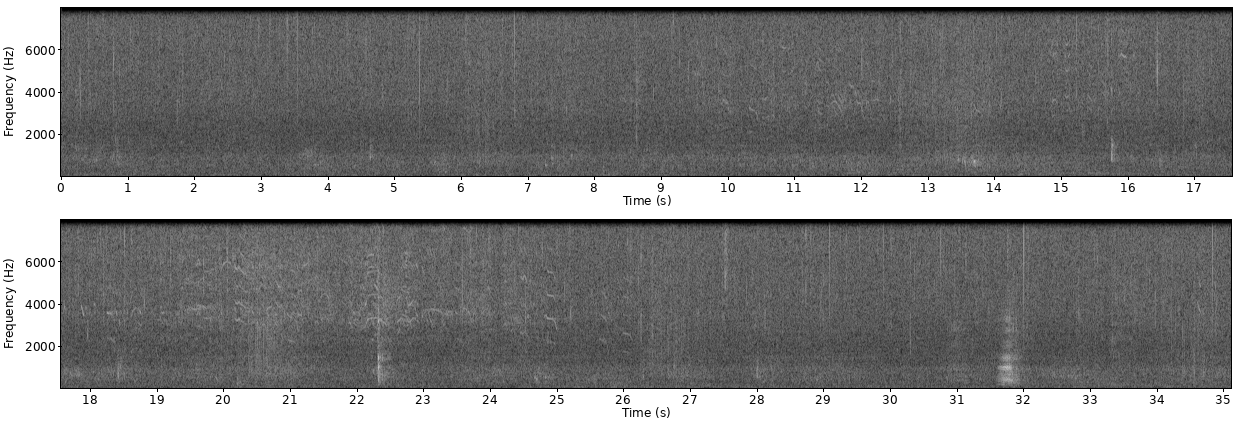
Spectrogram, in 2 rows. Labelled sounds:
19.4	19.8	Pacific white-sided dolphin, 3.6 to 4.0 kHz
22.1	22.3	Pacific white-sided dolphin, 2.8 to 3.4 kHz
23.0	23.3	Pacific white-sided dolphin, 3.4 to 3.8 kHz

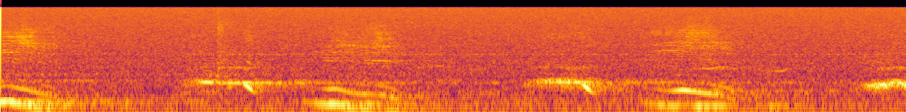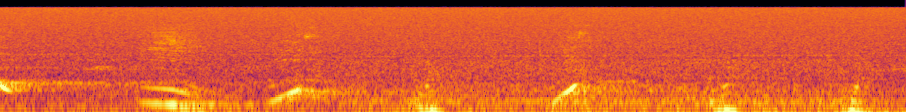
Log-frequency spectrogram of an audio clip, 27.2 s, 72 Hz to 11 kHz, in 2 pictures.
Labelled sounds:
0.0	0.5	humpback whale, 1.3 to 2.2 kHz
9.9	10.2	humpback whale, 1.1 to 1.2 kHz
15.8	16.1	humpback whale, 1.2 to 1.3 kHz

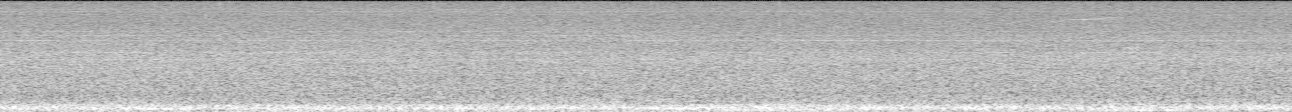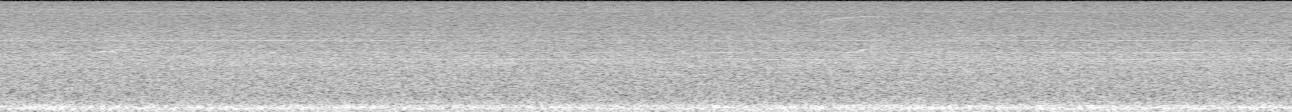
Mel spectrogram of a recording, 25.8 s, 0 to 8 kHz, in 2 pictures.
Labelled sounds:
10.7	11.1	killer whale, 4.0 to 5.2 kHz

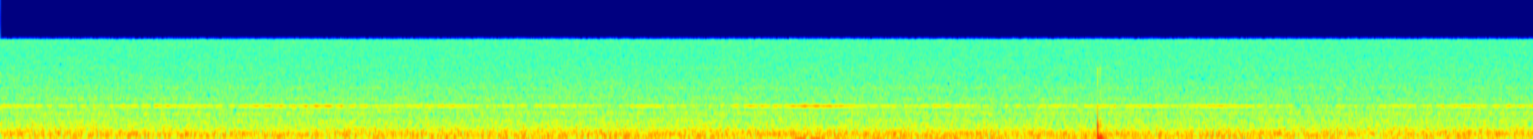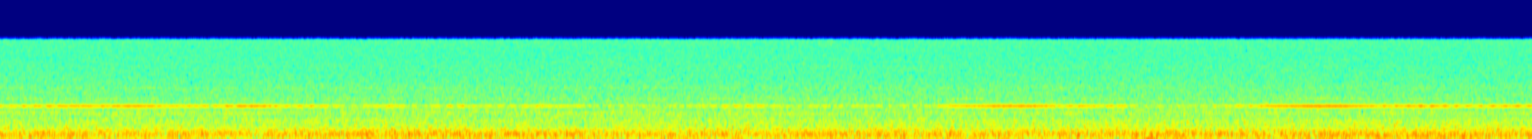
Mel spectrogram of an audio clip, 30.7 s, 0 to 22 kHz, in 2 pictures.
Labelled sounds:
25.2	25.5	vessel noise, 0.86 to 1.0 kHz
27.9	28.3	vessel noise, 0.83 to 1.1 kHz

